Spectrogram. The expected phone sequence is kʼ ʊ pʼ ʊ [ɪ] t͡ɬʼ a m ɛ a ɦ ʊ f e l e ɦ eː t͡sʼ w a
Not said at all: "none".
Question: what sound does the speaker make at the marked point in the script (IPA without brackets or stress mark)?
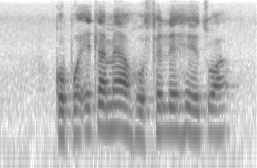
ɪ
